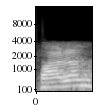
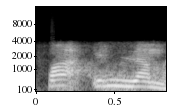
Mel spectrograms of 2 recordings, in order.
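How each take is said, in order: First: The n sound is dropped and merged into l. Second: The n sound is pronounced as a separate word. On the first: "नून को ड्रॉप कर देते हैं" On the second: "पा इन लम है ये असल में"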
